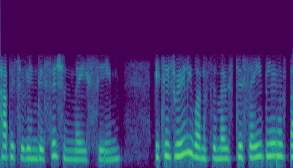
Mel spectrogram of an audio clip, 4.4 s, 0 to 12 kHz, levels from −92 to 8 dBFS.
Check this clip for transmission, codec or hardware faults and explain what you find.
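Two kinds of fault can be heard: the whole recording has passed through the iLBC codec, and two brief dropouts show lost iLBC frames.

Throughout the speech the sound is thin and boxed-in, clear but slightly rough and synthetic, with plainly audible coding damage. Nothing reaches below about 200 Hz or above 3.4 kHz. This is the iLBC codec, a narrowband VoIP coder that models each 30 ms block on its own. The audible reduction of detail fits its 13.33 kbps mode.

At 1.49 to 1.57 s, and again at 4.08 to 4.15 s, the speech briefly turns into a held, faintly buzzy, breathy tone lasting about 60 ms. These are lost iLBC frames, and the length fits two consecutive 30 ms packets going missing. The decoder covers each gap by repeating the last pitch cycle blended with noise. Because every iLBC frame decodes independently, clean speech returns almost immediately after each gap.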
